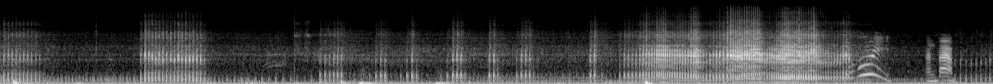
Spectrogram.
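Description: A dirt bike's tyres churn and splash through mud.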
